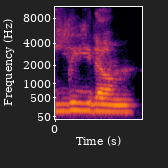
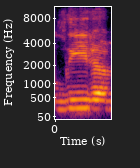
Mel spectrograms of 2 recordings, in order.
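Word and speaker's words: Ledum: of all this other stuff, is something called leadum.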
